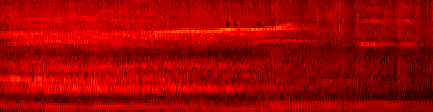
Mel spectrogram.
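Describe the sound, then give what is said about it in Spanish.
A large standing crowd roars and shouts a battle cry together in a loud, sustained burst of voices, with a steady sustained tone underneath, before tapering slightly. “Ponte de pie, dale un grito de guerra al rey.”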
